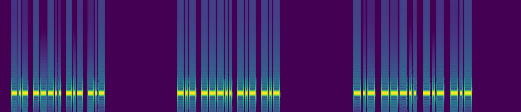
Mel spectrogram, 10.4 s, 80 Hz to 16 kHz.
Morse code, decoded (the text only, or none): K8KK K8KK K8KK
